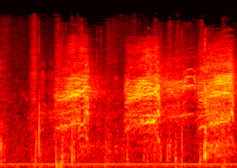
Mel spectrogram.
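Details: Wild cockatoo going nuts in the background of a garden, giving three loud harsh rasping shrieks, each about half a second long and roughly one second apart, with faint clicks and a low hum.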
